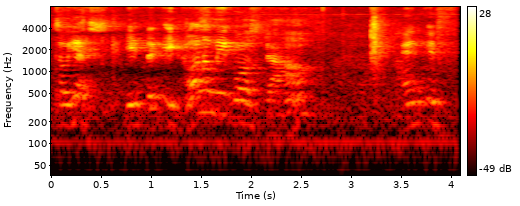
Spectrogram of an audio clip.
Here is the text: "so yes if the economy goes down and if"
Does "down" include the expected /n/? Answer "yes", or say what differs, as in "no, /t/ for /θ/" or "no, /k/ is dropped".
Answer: yes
